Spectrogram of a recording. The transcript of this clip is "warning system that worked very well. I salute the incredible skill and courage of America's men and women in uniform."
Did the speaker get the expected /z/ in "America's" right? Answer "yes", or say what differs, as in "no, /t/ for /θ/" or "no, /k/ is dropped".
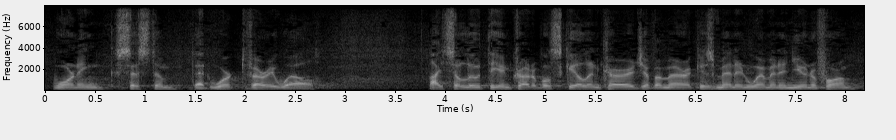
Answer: yes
